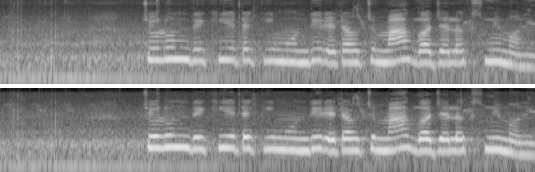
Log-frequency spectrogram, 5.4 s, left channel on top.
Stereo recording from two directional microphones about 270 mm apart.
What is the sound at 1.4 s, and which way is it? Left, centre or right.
A child's voice, centre.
